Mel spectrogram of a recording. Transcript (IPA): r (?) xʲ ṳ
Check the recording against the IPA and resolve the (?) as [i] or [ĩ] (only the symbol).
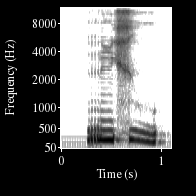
ĩ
